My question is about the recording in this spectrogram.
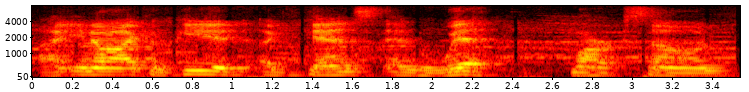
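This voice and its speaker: A man's voice: mid-range voice, measured pace, pushed and bright, soft background music. Man, middle-aged, gymnastics commentator, joking banter, echoey room. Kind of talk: live sports commentary.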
